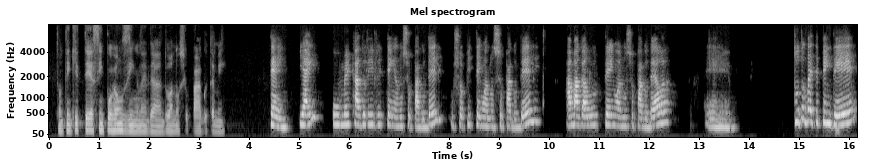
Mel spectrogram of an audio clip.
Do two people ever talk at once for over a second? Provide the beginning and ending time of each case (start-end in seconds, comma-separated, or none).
none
